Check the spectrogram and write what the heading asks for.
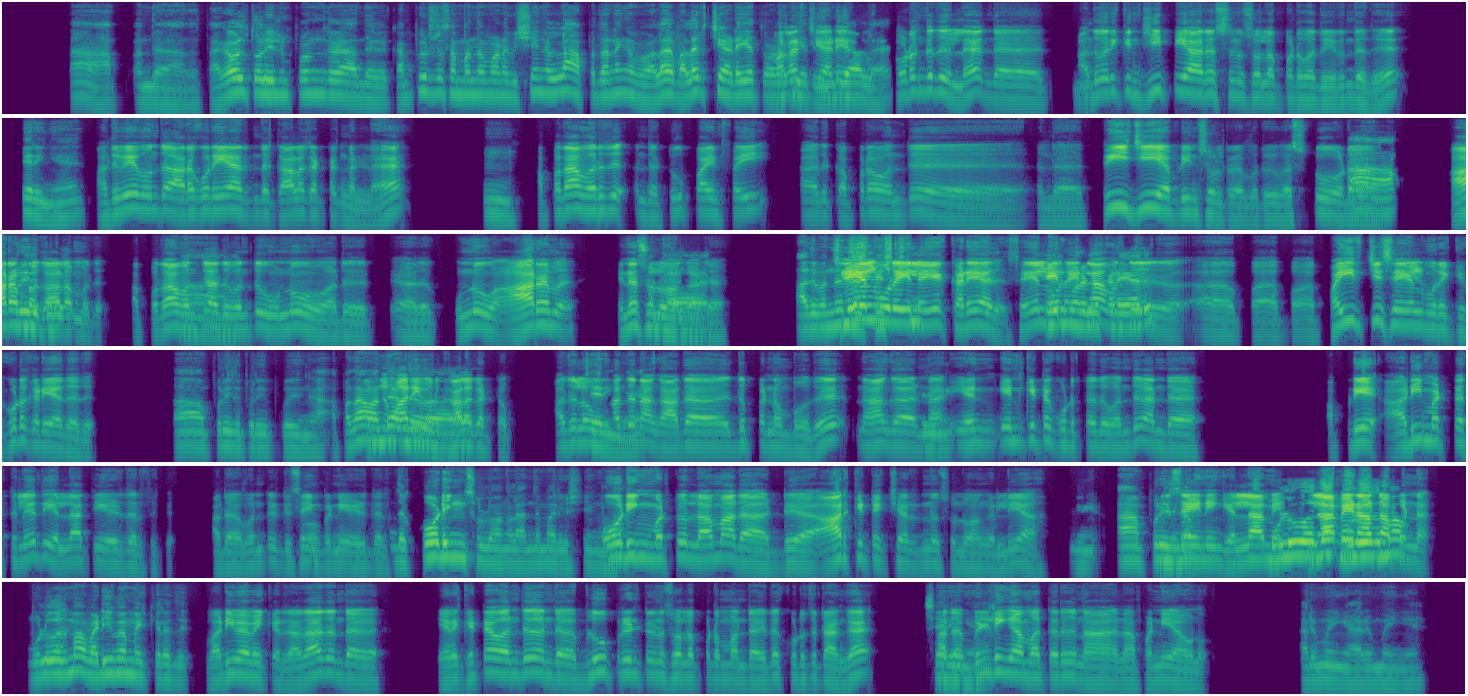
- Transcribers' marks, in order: in English: "டெஸ்டிங்"; in English: "டிசைன்"; in English: "கோடிங்ணு"; in English: "கோடிங்"; in English: "ஆர்க்கிடெக்சர்ன்னு"; in English: "டிசைனிங்"; in English: "ப்ளூ பிரிண்ட்ணு"
- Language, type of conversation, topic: Tamil, podcast, வழிகாட்டியுடன் திறந்த உரையாடலை எப்படித் தொடங்குவது?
